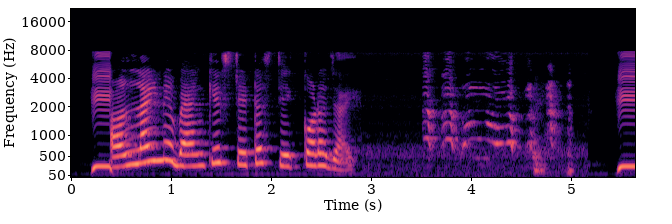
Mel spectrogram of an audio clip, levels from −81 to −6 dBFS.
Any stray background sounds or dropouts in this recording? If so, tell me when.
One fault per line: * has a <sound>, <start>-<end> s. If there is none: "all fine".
* has a laugh, 3.5-5.0 s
